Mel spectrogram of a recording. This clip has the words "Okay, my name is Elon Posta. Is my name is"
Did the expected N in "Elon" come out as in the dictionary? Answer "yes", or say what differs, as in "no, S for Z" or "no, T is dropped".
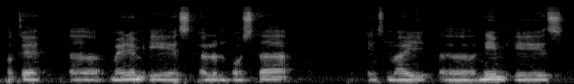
yes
